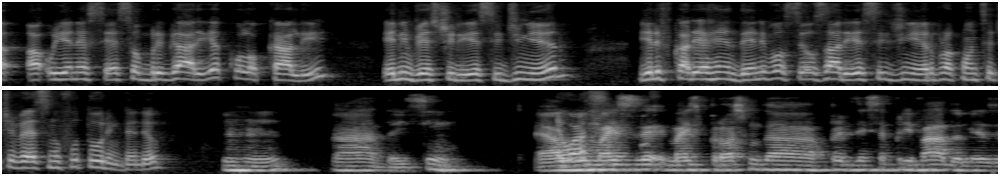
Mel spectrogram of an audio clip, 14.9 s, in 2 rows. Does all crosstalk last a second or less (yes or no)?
yes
